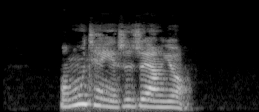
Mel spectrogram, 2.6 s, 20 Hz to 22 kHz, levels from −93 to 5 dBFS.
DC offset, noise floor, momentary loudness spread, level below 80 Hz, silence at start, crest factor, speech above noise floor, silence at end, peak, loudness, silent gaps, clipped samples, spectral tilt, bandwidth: under 0.1%; -77 dBFS; 9 LU; -68 dBFS; 0.6 s; 20 dB; 57 dB; 0.7 s; -4 dBFS; -20 LUFS; none; under 0.1%; -4 dB/octave; 9.2 kHz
